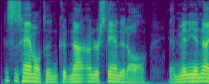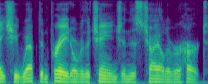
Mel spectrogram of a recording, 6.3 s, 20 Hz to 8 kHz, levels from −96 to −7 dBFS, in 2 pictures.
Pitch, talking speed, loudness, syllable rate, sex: 105 Hz, 230 wpm, -19 LUFS, 5.2 syllables/s, male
